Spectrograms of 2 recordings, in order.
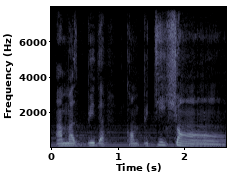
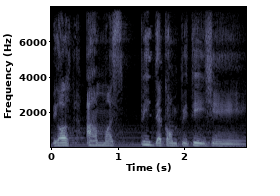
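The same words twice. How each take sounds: First: Put-on lightly done Patois accent, slow and low. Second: Said in the usual way. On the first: Competitive parent to child, in a Patois accent. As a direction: say it in Patois, drawn out. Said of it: "they will even say it like in, in Patois".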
